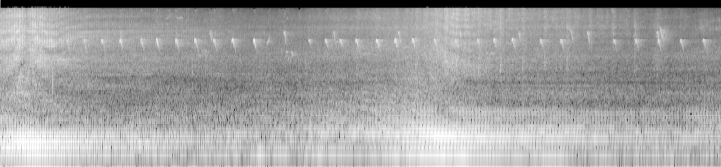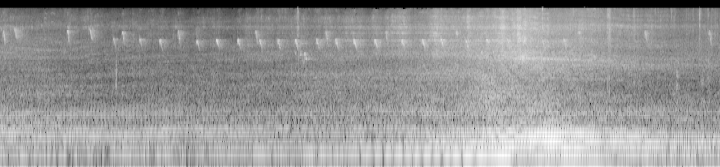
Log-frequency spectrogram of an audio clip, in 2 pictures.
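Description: Road vehicles passing one after another: three swells of engine and tyre noise rise and fade, at the start, about nine seconds in and about twenty-five seconds in. Through much of it a high chirp repeats about three times a second.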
